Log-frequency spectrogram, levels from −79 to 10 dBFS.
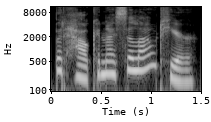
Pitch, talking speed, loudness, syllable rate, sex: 245 Hz, 280 wpm, -14 LUFS, 5.7 syllables/s, female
